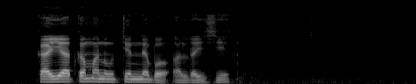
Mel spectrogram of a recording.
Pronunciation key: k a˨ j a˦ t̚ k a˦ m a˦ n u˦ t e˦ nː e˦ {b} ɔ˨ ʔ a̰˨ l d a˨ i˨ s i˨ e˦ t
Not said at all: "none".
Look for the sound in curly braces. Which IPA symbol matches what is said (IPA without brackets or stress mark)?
b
